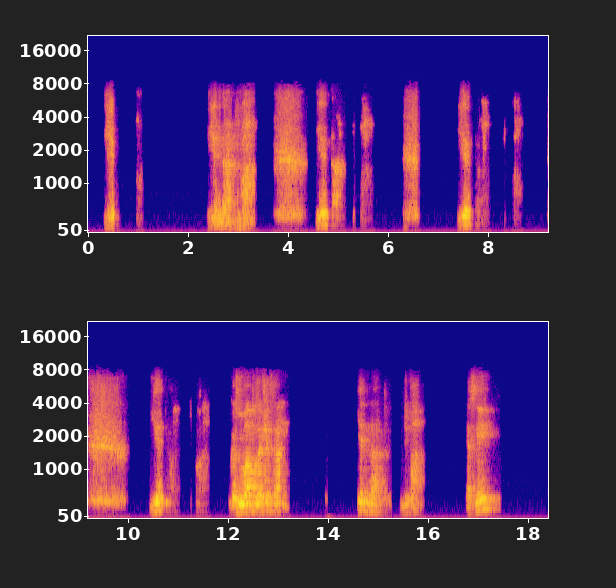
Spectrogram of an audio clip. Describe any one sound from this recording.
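A man speaks in short, breathy bursts, heard through an online call.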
